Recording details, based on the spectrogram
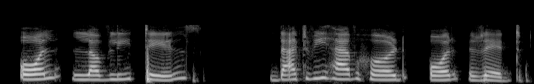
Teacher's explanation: Love, stressed, and the later part unstressed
